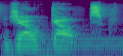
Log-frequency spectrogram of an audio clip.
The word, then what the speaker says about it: Jogo: Jogo from Jujutsu Kaisen. The L machine. I'm sorry, Bill. You mispronounced that. It's Joe Goat.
